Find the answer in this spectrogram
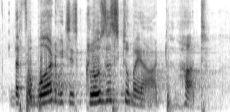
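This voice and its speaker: Audible room echo surrounds a woman's voice. She speaks at a moderate pace in a Tamil Indian accent. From India, Nilgiri Hills, Tamil Nadu. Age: 60s. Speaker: retired educator, chief guest speaker. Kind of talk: motivational speech. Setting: stage with audience. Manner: animated.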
